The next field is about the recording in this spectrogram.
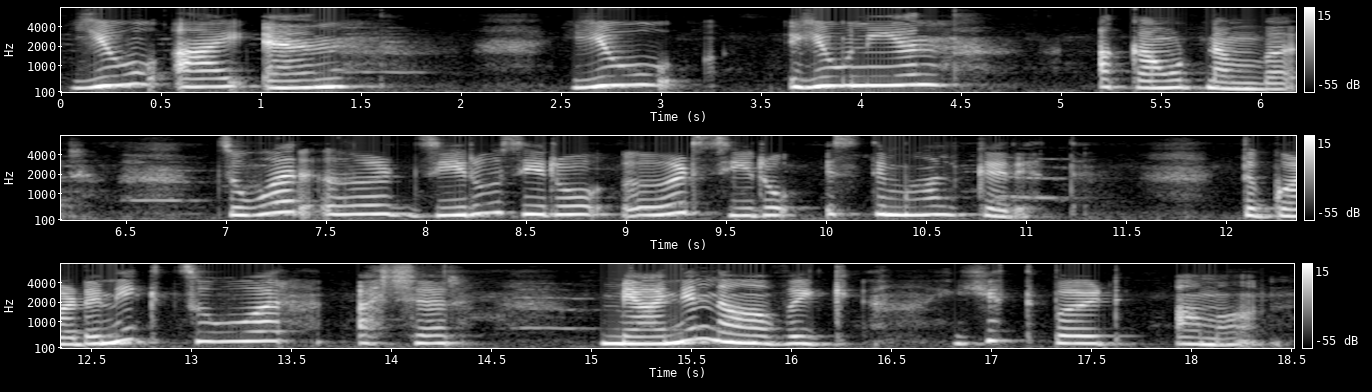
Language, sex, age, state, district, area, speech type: Kashmiri, female, 18-30, Jammu and Kashmir, Ganderbal, rural, read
